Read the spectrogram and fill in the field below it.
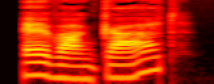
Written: avantgarde

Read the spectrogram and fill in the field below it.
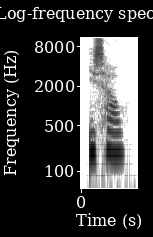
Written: ishav

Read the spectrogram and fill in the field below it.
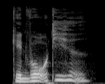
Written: genvordighed

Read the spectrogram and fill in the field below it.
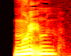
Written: mulm

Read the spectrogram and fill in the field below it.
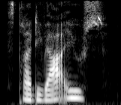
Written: stradivarius

